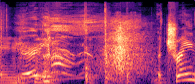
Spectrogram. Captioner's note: laughs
